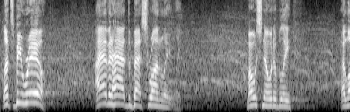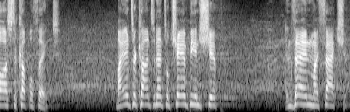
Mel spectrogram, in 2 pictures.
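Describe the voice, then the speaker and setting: A man's voice: high-pitched, slow pace, long pauses, bright, forceful tone, some chatter behind, a little hiss or hum, full character voice. A man playing an aggrieved, confrontational young wrestler, a former champion, in a video game cutscene. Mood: resentful, frank.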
